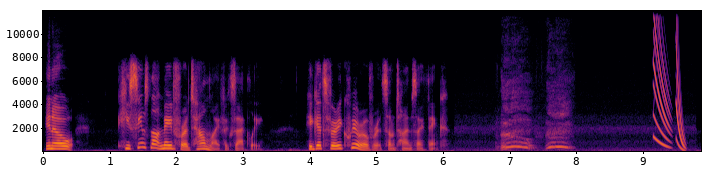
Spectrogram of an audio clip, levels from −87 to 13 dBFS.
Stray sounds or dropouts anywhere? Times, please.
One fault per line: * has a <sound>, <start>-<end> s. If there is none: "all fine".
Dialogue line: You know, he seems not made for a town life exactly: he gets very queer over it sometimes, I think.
* has a breath, 6.8-8.0 s
* has a chirp, 9.2-9.7 s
